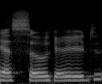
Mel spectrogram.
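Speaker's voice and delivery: deadpan, flat monotone with no lift. Saying they just can't fake it and sound so monotone: flat monotone. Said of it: "I'm so monotone. Like I be like".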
